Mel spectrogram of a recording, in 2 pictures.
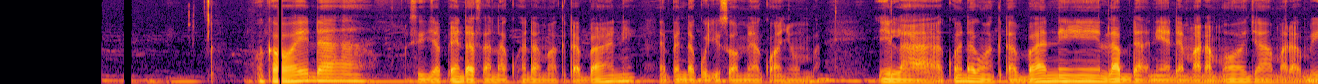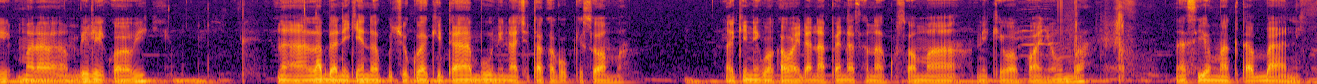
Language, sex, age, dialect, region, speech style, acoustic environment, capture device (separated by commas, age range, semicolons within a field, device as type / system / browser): Swahili, male, 18-24, Kenya - Nairobi Sheng-influenced, Kenya, happy; relaxed, nature; music, desktop / Linux / Chrome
